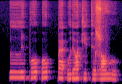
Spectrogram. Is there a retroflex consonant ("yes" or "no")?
no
